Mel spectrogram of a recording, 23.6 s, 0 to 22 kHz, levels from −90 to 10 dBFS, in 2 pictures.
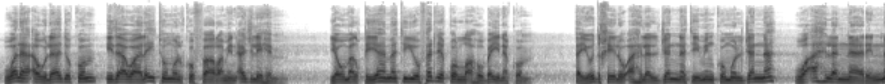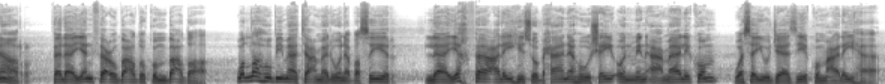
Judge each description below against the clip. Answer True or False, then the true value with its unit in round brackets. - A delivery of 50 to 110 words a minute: True (95 wpm)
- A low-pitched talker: True (125 Hz)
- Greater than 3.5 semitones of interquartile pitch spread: False (3.2 semitones)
